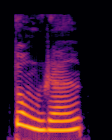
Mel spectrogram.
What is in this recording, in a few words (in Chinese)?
"动人", Chinese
